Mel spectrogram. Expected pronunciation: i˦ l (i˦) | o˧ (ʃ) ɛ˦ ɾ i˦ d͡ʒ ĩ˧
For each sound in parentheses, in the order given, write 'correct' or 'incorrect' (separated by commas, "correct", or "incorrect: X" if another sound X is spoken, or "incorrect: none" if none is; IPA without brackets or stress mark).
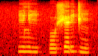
correct, correct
